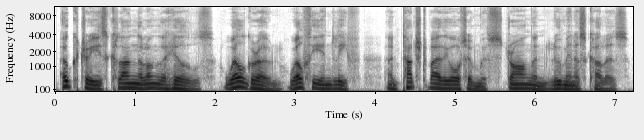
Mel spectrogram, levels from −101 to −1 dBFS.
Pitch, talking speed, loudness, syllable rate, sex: 115 Hz, 175 wpm, -18 LUFS, 4.3 syllables/s, male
